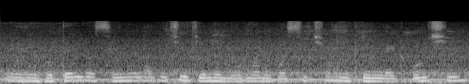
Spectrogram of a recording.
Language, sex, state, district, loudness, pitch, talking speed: Odia, male, Odisha, Sambalpur, -14 LUFS, 155 Hz, 140 wpm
